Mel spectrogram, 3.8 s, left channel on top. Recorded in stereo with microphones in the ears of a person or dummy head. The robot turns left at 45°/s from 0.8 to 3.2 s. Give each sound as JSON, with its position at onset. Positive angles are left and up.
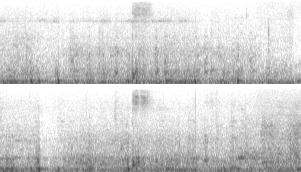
{"t": 1.6, "sound": "writing", "side_deg": 15, "distance_m": 8.5}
